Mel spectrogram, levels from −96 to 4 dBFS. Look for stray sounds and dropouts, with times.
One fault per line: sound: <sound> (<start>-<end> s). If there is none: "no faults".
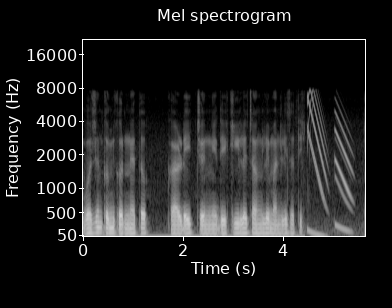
sound: chirp (4.5-5.5 s)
